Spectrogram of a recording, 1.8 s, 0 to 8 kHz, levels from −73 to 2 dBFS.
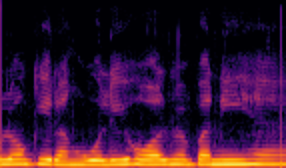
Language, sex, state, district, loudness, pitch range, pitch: Hindi, female, Chhattisgarh, Bilaspur, -11 LUFS, 215-220 Hz, 220 Hz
